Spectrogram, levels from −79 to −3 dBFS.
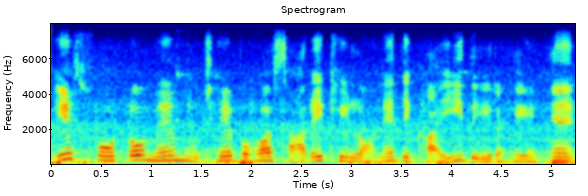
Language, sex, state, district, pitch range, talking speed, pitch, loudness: Hindi, female, Madhya Pradesh, Katni, 185-235 Hz, 125 wpm, 220 Hz, -17 LUFS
